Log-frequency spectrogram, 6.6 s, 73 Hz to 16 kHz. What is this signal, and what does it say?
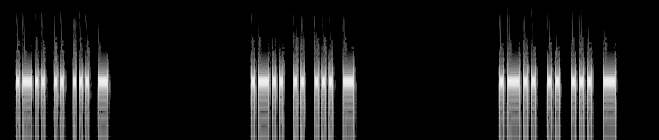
Morse code, heard as a keyed tone, about 33 wpm, 700 Hz. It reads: LIST LIST LIST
